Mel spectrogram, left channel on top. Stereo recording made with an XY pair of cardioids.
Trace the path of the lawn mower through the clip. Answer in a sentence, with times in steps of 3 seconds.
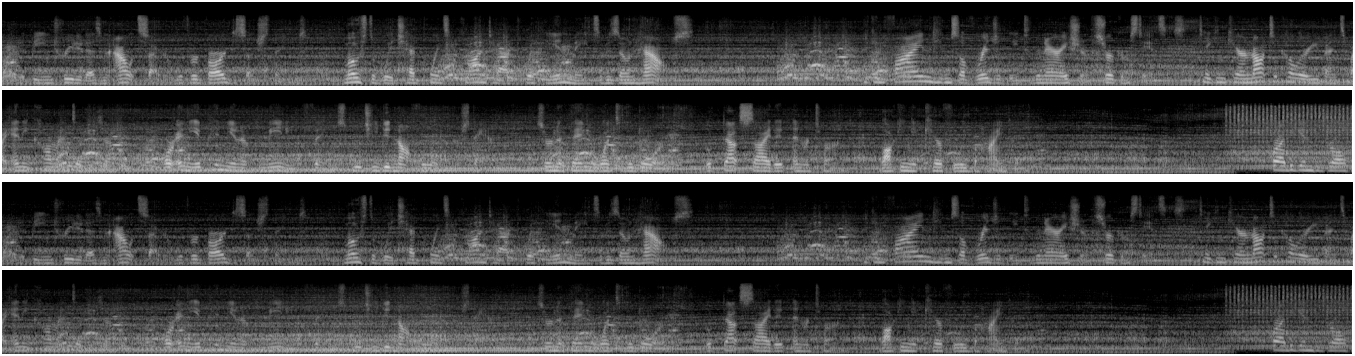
You can hear the lawn mower on the left from 0 s, in the centre from 15 s and on the left from 18 s.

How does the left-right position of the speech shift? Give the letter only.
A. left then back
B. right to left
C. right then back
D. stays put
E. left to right
D.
